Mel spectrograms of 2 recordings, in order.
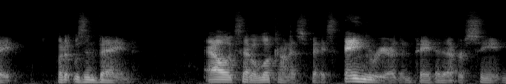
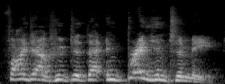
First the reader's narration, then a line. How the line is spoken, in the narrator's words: shouted the boy king at the top of his lungs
